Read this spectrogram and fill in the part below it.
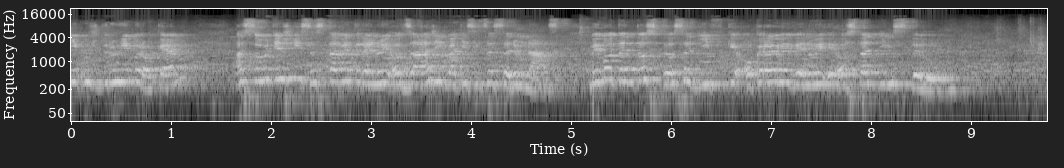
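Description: A young woman announces over a loudspeaker in a large echoing hall.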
